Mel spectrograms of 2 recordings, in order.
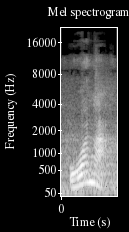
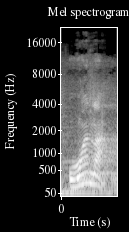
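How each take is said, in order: No difference in how they are said.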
